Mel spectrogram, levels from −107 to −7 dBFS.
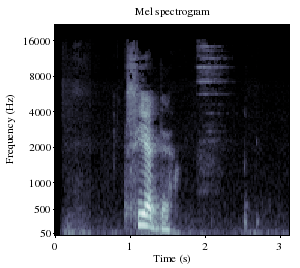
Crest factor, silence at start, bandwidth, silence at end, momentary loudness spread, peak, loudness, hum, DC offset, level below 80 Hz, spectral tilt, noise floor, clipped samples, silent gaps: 22 dB; 0.95 s; 15.5 kHz; 1.6 s; 28 LU; -10 dBFS; -26 LUFS; none; under 0.1%; -62 dBFS; -5.5 dB/octave; -67 dBFS; under 0.1%; none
